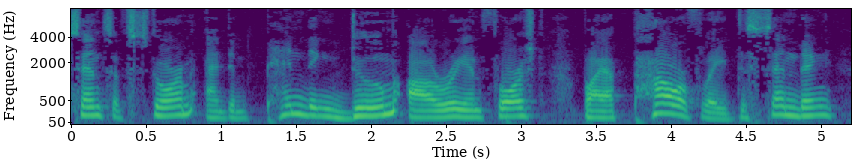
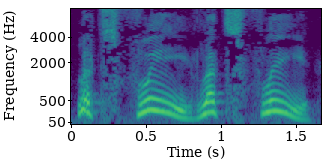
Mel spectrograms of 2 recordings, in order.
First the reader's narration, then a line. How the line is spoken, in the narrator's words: the Cypriot women yell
